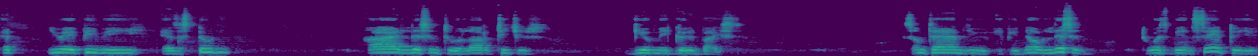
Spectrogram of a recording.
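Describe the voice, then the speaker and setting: Long, frequent pauses break up a man's high voice, which moves at a fairly slow pace with ordinary pitch variation. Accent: American. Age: 80s+. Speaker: retired woodshop teacher. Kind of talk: interview answer.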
